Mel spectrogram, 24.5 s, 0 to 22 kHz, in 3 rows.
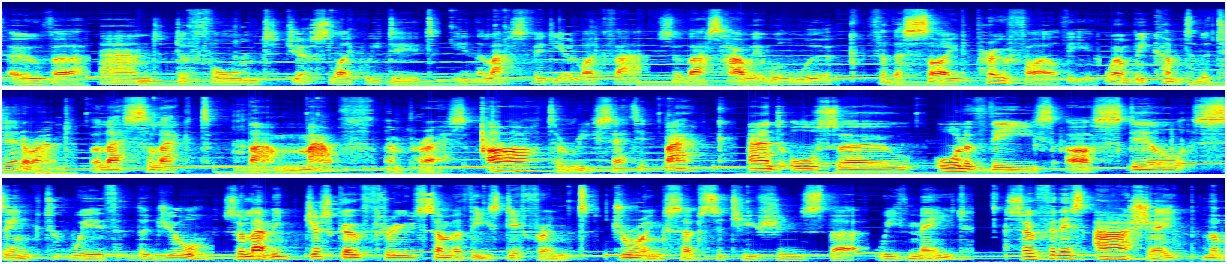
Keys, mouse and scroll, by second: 1.4 space, 1.5 scroll down 1, 1.7 space, 1.9 click, 3.8 scroll up 1, 8.6 space, 9.7-10.1 scroll up 1, 10.1 click, 11.3 r, 12.5 click, 13.0-13.5 scroll up 1, 14.0 space, 14.2 click, 15.0 ], 15.5 [, 15.9 ], 16.6 [, 19.1 click.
